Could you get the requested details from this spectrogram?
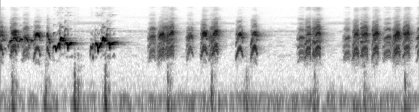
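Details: Aggressive sooty-headed bulbul song for pressuring rivals and luring birds: clustered harsh chatter with two clear whistled notes early on, then grouped raspy bursts separated by short gaps.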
